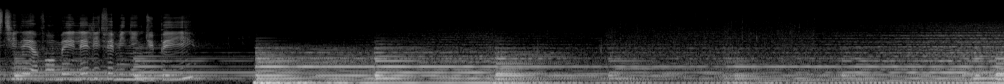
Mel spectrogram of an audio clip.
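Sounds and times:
soft film score: 0.0s - 10.0s
rain pattering on water: 5.0s - 8.2s.

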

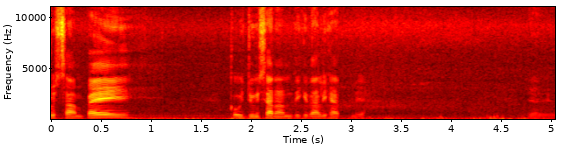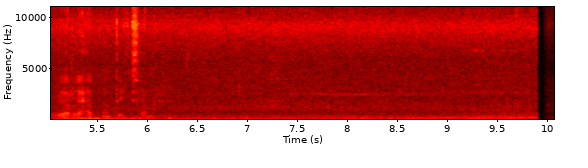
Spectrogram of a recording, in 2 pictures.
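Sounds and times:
low rumble: 0.0s - 8.8s
faint high steady hiss: 0.0s - 9.1s.

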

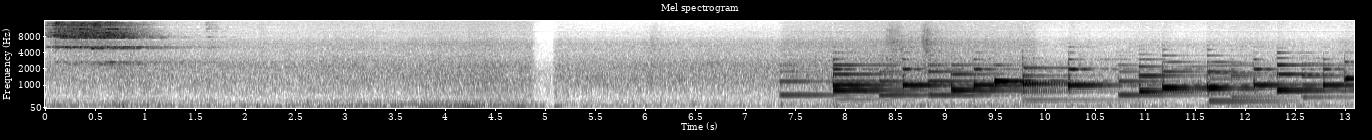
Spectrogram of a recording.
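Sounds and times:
keyboard playing sustained notes: 7.4s - 13.0s.

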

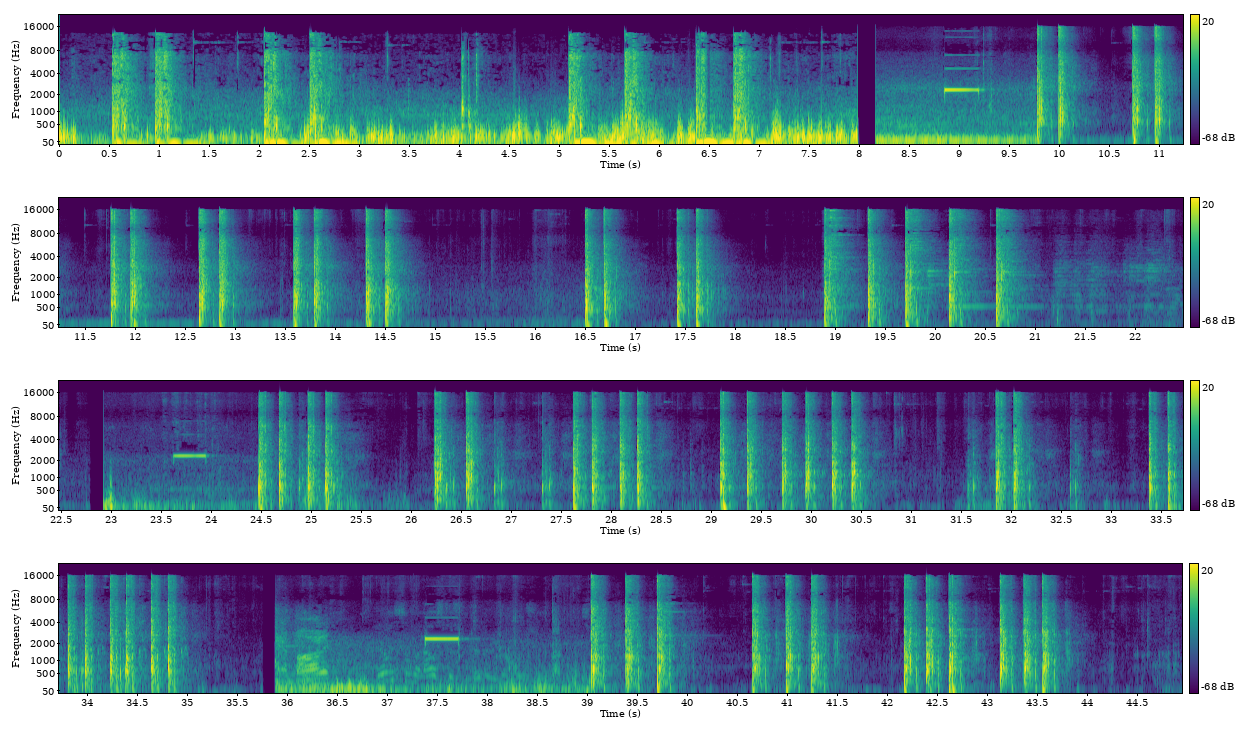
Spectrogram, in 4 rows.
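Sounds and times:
pistol shots: 0.5s - 1.4s, 2.0s - 2.9s, 5.1s - 7.1s, 9.8s - 14.8s, 16.5s - 18.0s, 18.9s - 21.0s, 24.4s - 25.4s, 26.2s - 27.0s, 29.1s - 30.7s, 33.4s - 35.0s, 39.0s - 41.6s, 42.2s - 43.9s
shot timer beep: 8.8s - 9.4s, 37.4s - 37.8s.

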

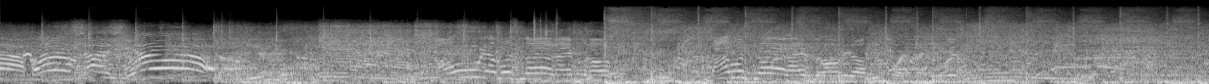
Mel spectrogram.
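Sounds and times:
music: 0.0s - 12.0s
voices: 0.0s - 12.0s
dirt bikes revving: 2.0s - 12.0s.

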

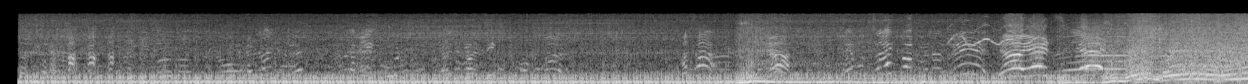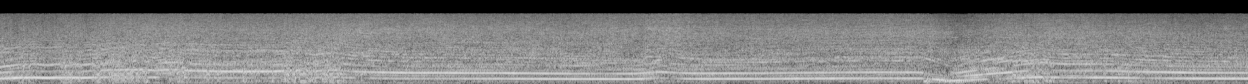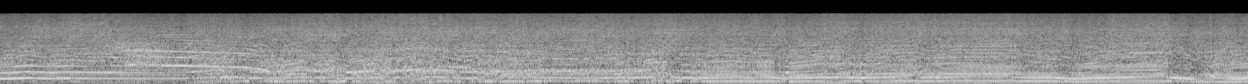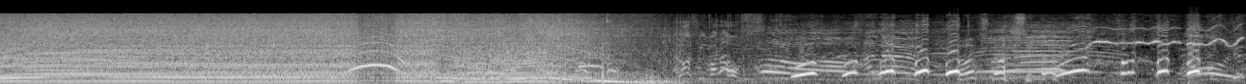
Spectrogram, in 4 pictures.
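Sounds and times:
motorcycle engine at high revs: 0.2s - 44.4s.

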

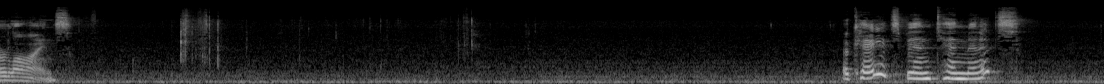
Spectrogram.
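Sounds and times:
steady low hum: 0.0s - 11.0s
handling noises on a countertop: 1.8s - 2.3s.

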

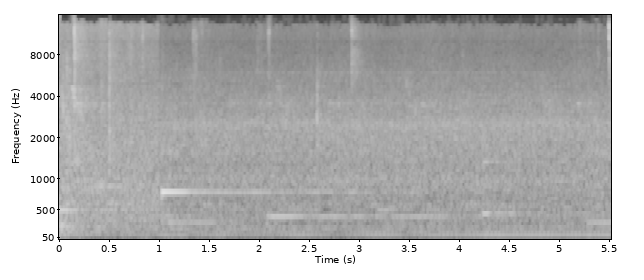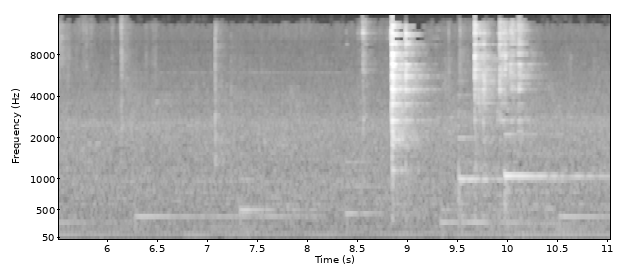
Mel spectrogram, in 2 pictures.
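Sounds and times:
soft background music: 0.0s - 11.0s
cutlery clinking on tableware: 8.8s - 10.5s.

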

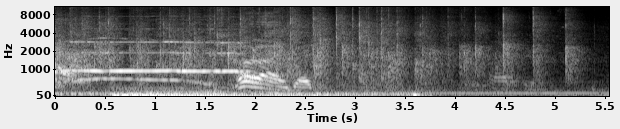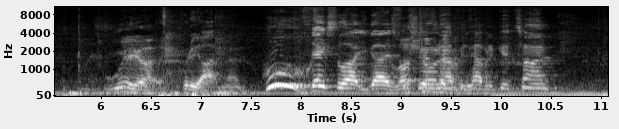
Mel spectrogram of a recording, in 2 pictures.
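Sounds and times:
audience clapping: 0.0s - 5.5s
low amplifier hum: 0.0s - 11.0s.

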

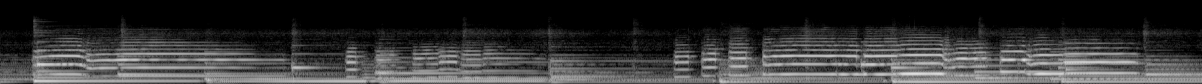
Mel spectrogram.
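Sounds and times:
brass horn playing jazz ballad: 0.0s - 12.0s.

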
